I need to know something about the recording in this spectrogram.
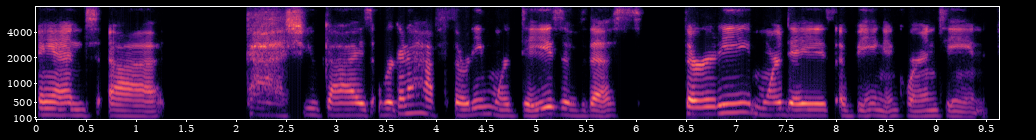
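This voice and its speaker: A woman with a low voice hosts a live beauty webinar from home, chatting nervously and gushing, her words full of fillers and restarts. The webcam audio sounds dry and a little dull. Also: slow pace, darkish tone, dry recording. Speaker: brow artist hosting a live webinar. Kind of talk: casual live-stream chat. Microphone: webcam or laptop mic on a video call.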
